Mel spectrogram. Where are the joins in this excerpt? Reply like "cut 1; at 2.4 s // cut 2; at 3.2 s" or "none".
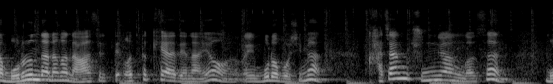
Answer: none

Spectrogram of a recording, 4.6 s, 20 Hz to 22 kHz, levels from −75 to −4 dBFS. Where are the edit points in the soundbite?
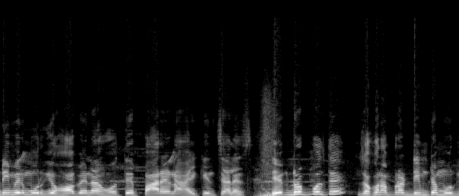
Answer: cut 1; at 2.6 s

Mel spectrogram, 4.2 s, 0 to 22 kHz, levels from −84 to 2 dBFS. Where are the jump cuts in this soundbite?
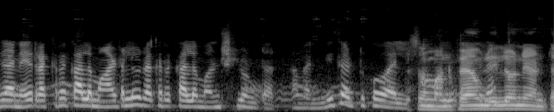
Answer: none

